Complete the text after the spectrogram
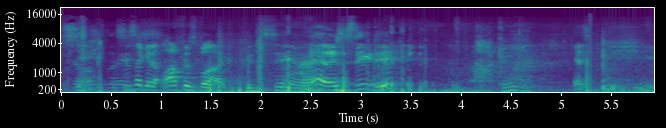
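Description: Young men talk loudly and cheerfully close by.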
